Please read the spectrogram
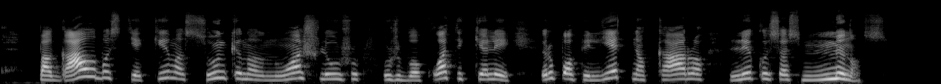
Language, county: Lithuanian, Vilnius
